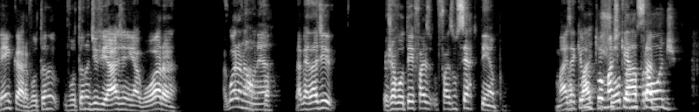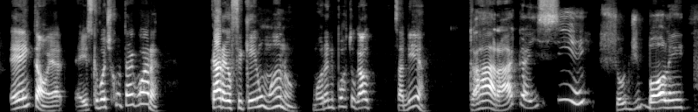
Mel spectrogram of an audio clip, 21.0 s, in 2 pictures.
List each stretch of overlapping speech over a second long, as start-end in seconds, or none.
8.5-9.9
